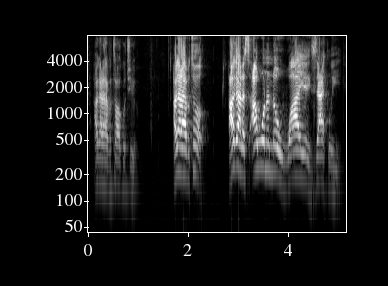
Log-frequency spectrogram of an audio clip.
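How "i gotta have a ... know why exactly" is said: loud, high-pitched incredulous demand; exasperated demand. Real, not acted. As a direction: demand an explanation at full volume. Demands explanation from the voters.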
